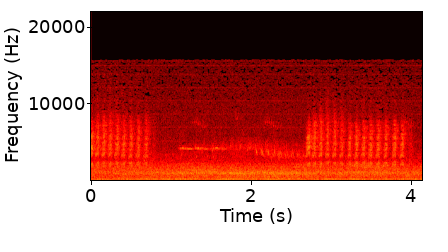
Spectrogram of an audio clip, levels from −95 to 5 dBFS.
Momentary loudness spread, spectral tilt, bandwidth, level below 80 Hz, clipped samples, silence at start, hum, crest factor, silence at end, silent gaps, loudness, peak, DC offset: 3 LU; -2.5 dB/octave; 16 kHz; -56 dBFS; under 0.1%; 0 s; none; 16 dB; 0 s; none; -37 LUFS; -22 dBFS; under 0.1%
